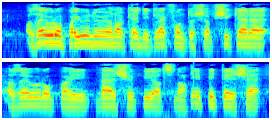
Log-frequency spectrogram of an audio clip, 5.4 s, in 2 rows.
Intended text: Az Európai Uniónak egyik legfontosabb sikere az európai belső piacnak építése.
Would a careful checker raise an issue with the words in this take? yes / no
no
